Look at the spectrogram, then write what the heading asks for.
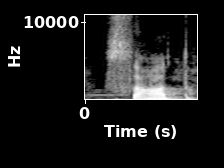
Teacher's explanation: इसमें जो भी अलग प्राण हैं वो महाप्राण में परिवर्तित हो जाते हैं, जैसे साथ, तो साथ मतलब ये दूसरा है, ठीक है, दूसरा महाप्राण, थ महाप्राण में आ गया, लेकिन उसको पहला वर्ण बना देंगे अल्प प्राण, सात, तो मतलब महाप्राण ध्वनि की जगह यहाँ पे अल्प प्राण ध्वनियों का प्रयोग किया जाता है।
